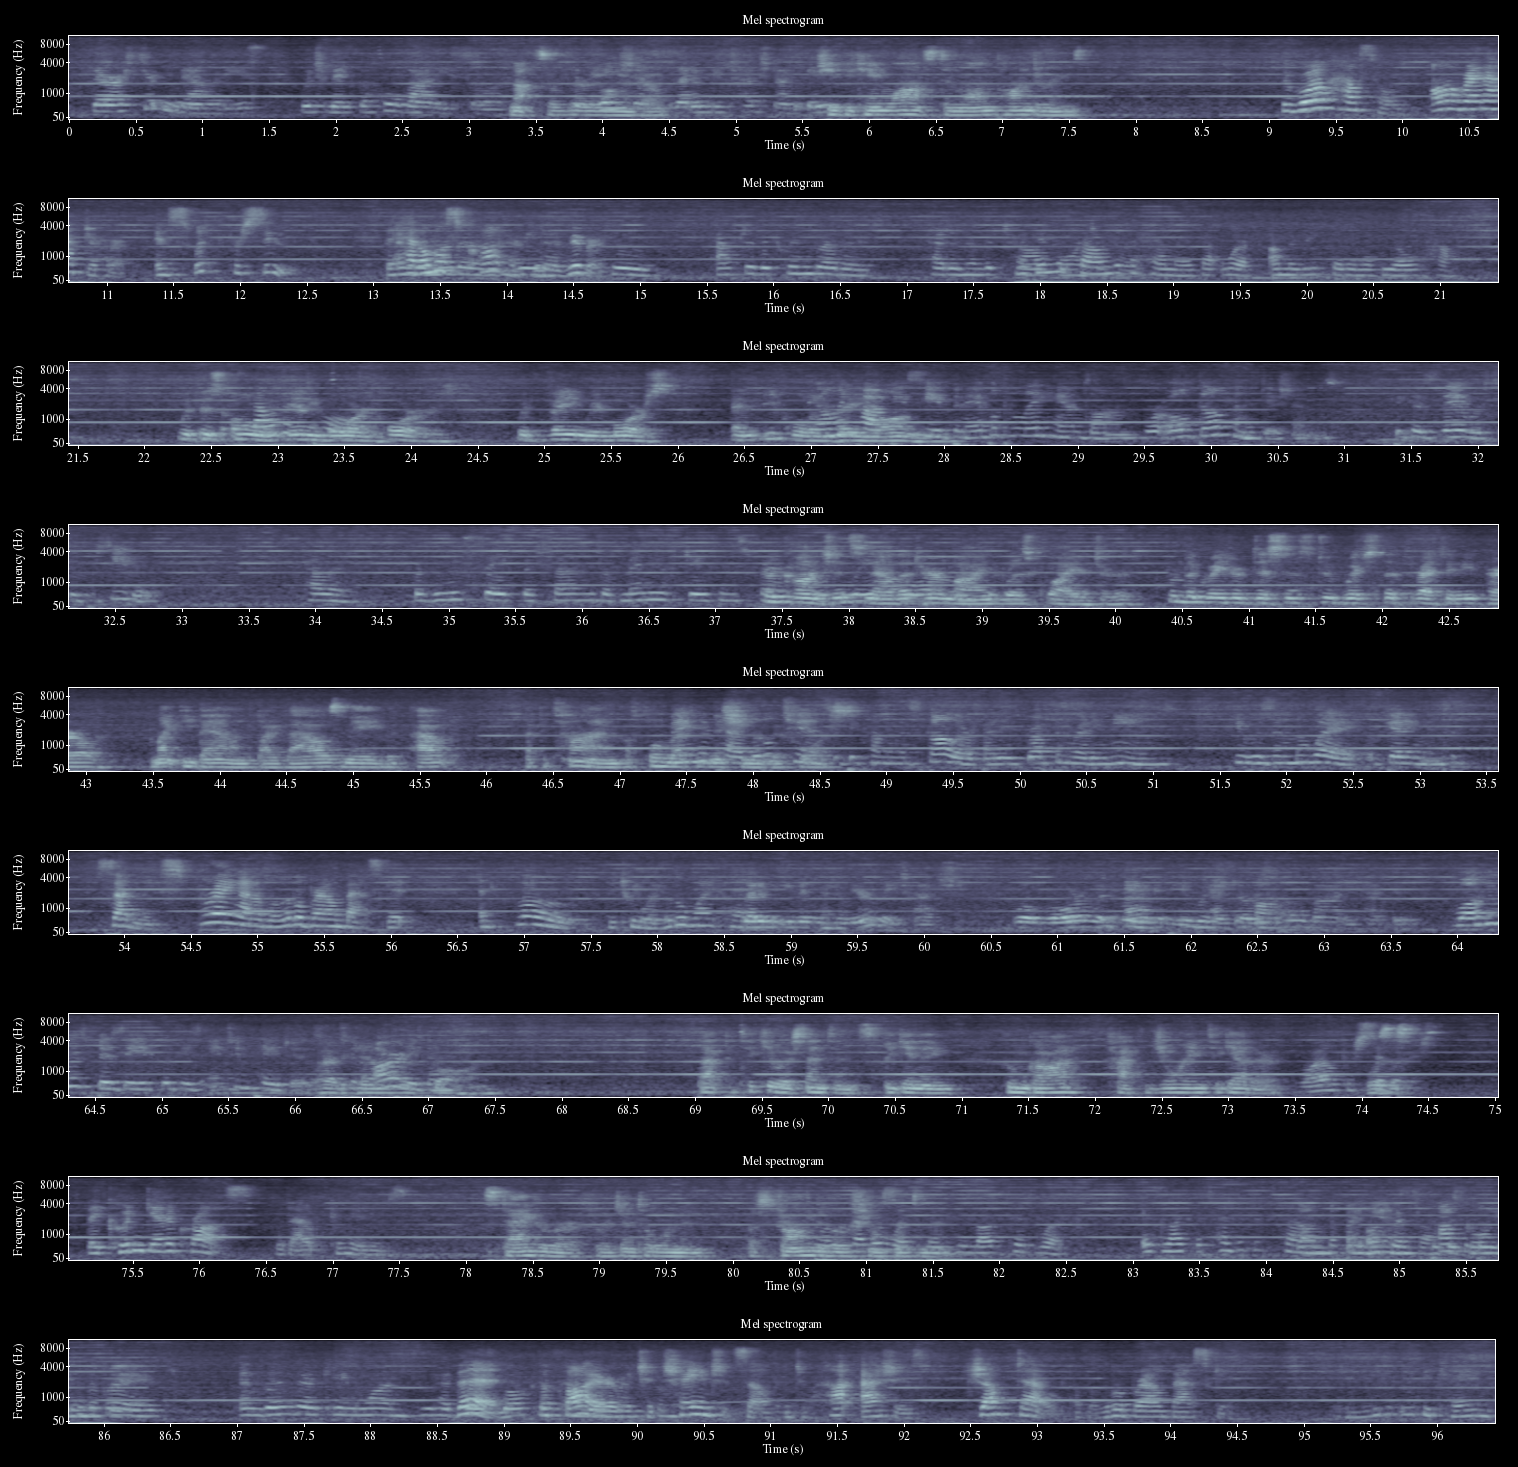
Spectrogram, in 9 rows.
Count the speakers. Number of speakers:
7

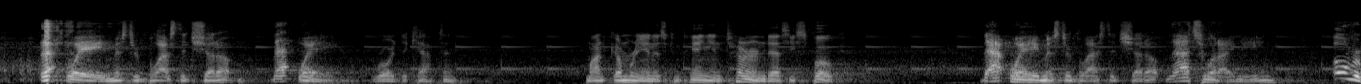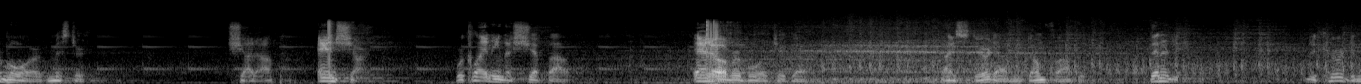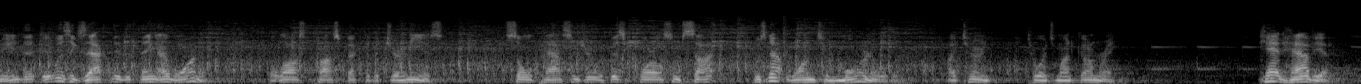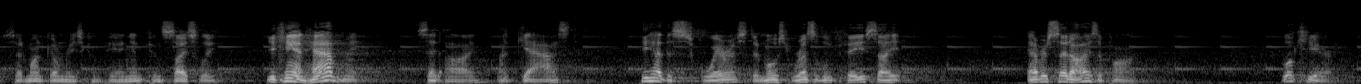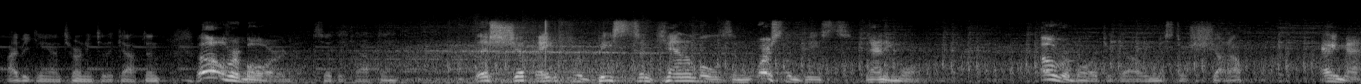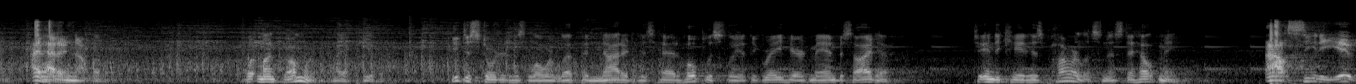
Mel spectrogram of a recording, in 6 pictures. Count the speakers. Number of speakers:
1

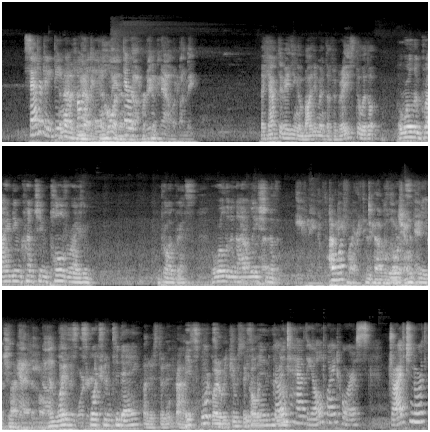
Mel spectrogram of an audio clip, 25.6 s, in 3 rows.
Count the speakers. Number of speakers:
5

